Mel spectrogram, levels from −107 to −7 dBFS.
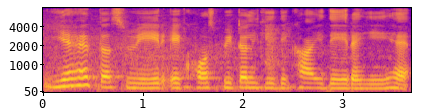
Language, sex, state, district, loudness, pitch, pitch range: Hindi, female, Haryana, Charkhi Dadri, -17 LUFS, 175 Hz, 165-185 Hz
